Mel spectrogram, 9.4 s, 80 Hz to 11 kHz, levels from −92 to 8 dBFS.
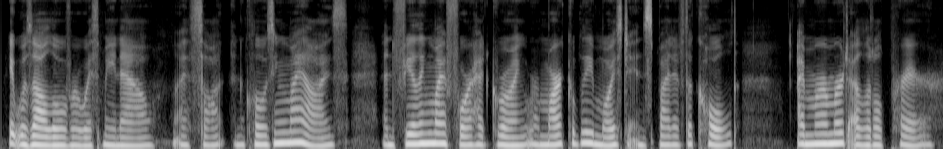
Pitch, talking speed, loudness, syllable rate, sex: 190 Hz, 190 wpm, -15 LUFS, 5.2 syllables/s, female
